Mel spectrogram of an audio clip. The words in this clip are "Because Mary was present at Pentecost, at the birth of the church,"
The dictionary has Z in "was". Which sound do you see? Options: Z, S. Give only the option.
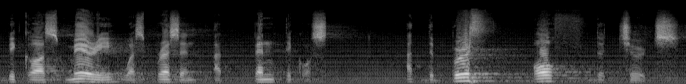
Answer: S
